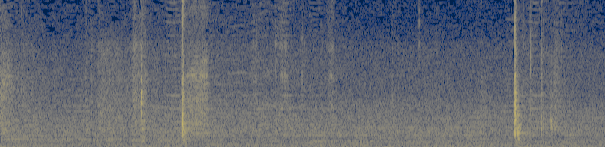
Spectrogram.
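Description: Miter saw's turntable being turned and set to an angle: three faint, separate clicks of its metal table and lock handle over a steady low room hum.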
